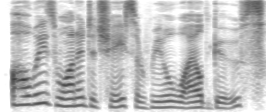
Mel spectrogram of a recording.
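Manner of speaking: low, slow confession; low and lingering, owning up to a dream; confiding. Acted. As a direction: draw it out low, like a cherished secret. Confides a long-held wish.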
